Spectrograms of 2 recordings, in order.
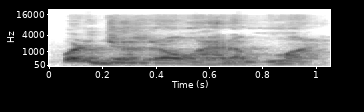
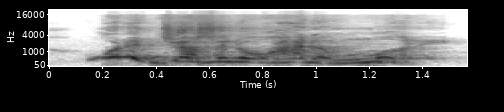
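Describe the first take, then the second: First: Softer, weight on "don't" with a rising end; stress on DON'T. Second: "what" punched louder with a rising end; stress on WHAT. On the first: Repeating the call line quietly, stress on "don't". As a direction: drop the volume and lean on "don't". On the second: Mocking a line from the call, stress on "what". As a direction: lean on "what" and lift the question. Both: Shown as a demonstration. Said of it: "Like, what if Justin don't have the money".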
